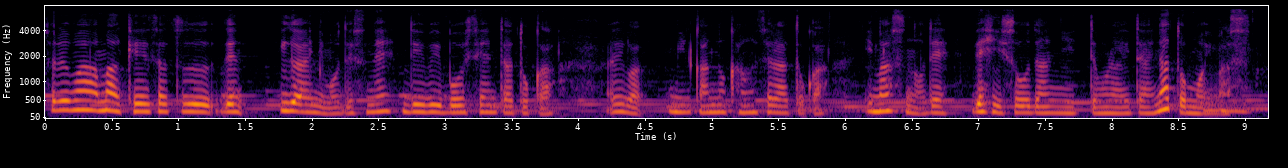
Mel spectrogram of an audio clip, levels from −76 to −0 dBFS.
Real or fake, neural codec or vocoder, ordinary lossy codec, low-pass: real; none; none; 7.2 kHz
